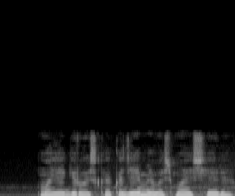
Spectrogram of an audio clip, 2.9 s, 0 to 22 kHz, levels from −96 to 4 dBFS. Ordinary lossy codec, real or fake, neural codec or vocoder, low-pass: MP3, 48 kbps; fake; autoencoder, 48 kHz, 128 numbers a frame, DAC-VAE, trained on Japanese speech; 7.2 kHz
